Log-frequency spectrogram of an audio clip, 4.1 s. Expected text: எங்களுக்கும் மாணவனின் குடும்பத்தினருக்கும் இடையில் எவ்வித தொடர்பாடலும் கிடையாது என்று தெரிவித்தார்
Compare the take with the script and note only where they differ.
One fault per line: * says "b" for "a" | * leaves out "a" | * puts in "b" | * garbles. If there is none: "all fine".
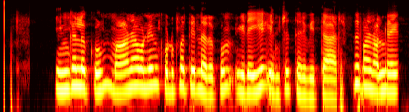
* leaves out "எவ்வித தொடர்பாடலும் கிடையாது"
* garbles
